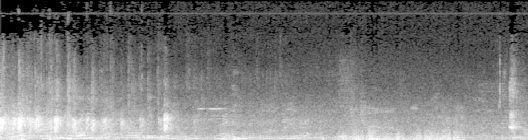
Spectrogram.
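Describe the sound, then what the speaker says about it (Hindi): Audience applause at a prize distribution ceremony of an education and welfare society, a dense steady clapping from a sizeable crowd lasting several seconds, fairly loud and continuous with no break. "हाजरीन तालियों से इस्तकबाल करें।"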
